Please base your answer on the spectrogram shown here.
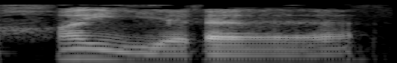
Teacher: رقق الراء في خيرا الإمام ورش فيصير النطق بها خيرا كما ذكرناها في خيران الوصية، أيضا خيرا لسائر القراء عاد الإمام ورش يرقق هنا الراء.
